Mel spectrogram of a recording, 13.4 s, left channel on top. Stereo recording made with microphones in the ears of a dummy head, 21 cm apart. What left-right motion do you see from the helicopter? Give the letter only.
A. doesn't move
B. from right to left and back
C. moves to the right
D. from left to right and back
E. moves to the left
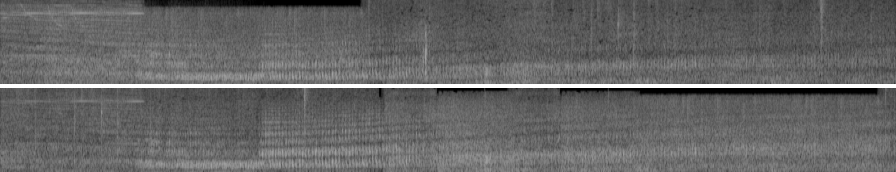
C.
